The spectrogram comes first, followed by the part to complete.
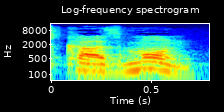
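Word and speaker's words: κόσμον: Because that's really the pronunciation of this one, I believe, is cosmon. Because this is a nu. A nu, right. So that's cosmon.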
